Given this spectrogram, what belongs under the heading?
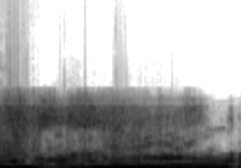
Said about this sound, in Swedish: Går in i högen där och ger på gas. Den låter ju fint ja. den här BMWn.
